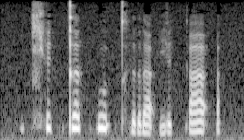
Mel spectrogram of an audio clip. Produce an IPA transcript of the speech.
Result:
t͡ɕʰ e˥˩ k̚ t a˥˩ t̚ p u˥˩ ʔ kʰ r a˨˩ ʔ j e˥˩ k̚ ʔ a˥˩ ʔ

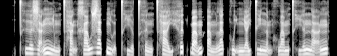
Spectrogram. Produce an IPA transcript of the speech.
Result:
t̪ʰ ɨ˧ ə̯ z a̰˧˥ ŋ ɲ ə˧˩ m t̪ʰ a̰˧˨ ŋ x a˨˦ w z a˦˥ t̚ ɲ ṵ˧˨ ə̯ t̪ʰ i˧˩ ə̯ t̪ʰ ə˧˩ n t̪ʰ a˧˩ j h ə˦˥ t̚ ɓ a̰˧˥ m ʔ a˧˩ m l a˦˥ t̚ h w ḭ˧˨ ɲ a˨˦ j t̪ i˧ n a̰˧˨ m h w a˧ m t̪ʰ i˨˦ ə̯ n a̰˧˥ ŋ

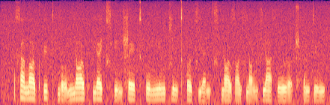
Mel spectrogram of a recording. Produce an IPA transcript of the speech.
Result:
x ä˥˧ n̪ ɑ˥˩ ʊ̯ pʰ y˥ t̪ʰ j o̰˨˩ ʊ̯ m j ɑ˥ ʊ̯ pʰ j ɛ˥ t͡ɕʰ ḭ˨˩ n ʂ e˥˧ ɪ̯ kʰ u˥˩ m i˥ n t͡ɕ y˥˧ n kʰ ɤ˥˩ t͡ɕ j ɛ̰˨˩ n t͡ɕʰ j ɑ˥˩ ʊ̯ x ɑ˩ ʊ̯ ɕ j ɑ̰˨˩ ŋ ɕ j ä˥˩ x u˧˥ ɻ ɤ̰˨˩ ʈ͡ʂʰ ə˥ n t̪ y˥ n

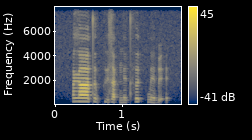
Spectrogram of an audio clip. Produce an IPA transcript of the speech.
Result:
ɣ aː˧ t̪ ə̰˧˨ w k ɨ̰˧˨ z a˨˩ k̚ ŋ ɛ̤˨˩ t̪ʰ əː˦˥ t̚ h w ɛ̤˨˩ ɓ ɛ̰˧˨ ʔ

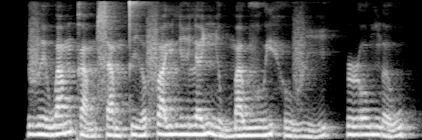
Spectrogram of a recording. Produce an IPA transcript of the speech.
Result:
v e˨˩ w a˧˥ m k a˨˩˨ m s a˨˩ m t̪ i˨˩˦ ə̯ f a˧ j l i˧ l ɛ˧˥ ɲ ə˨˩ w m a˧ w ɣ u˧˥ j h u˨˩ v i˨˩˦ | ɹ o˧ w ŋ ə˨˩˦ w

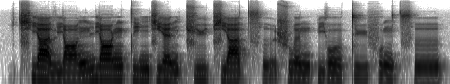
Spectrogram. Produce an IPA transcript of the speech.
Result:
t͡ɕʰ j ä˥˩ l j ɑ˧˥ ŋ n̪ j ɑ˥ ŋ t̪ i˥ ŋ ɕ j ɛ˥˩ n t͡ɕ y˥ t͡ɕ j ä˥ t͡sʰ ɹ̩˨˩ ʂ w ə˥˧ n p j o˥˩ ʊ̯ t̪ y˧˥ f ʊ˥˩ ŋ t͡sʰ ɹ̩˥

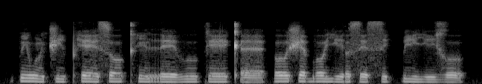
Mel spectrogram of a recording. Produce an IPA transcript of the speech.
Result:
p ĩ˦ w ũ˨ t͡ʃ i˨ pʰ eː˦˨ s oː˦ kʰ ĩ˦ r eː˦˨ β uː˦ k eː˦ kʼ ɛ˨ | oː˦ ʃ ɛ˦ b oː˦ j i˨ ɾ ʊ˦ s ɪ˨ s i˨ k͡p i˦˨ j i˨ ɣ o˨

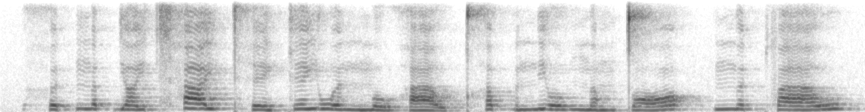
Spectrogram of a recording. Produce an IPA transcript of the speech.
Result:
h ɵ˨˥ t̚ ŋ ɐ˧ t̚ j ɐ˨˥ j t͡sʰ aː˥ j t̪ʰ e˨˩ j k e˥ j w ɵ˨ n m o˨˩ w h aː˨˩ w kʰ ɐ˥ p̚ ɵ˨˥ n j o˧ w n̪ ɐ˨ m t̪ ɔː˨˥ | n̪ ɵ˧ t̚ f aː˨˥ w

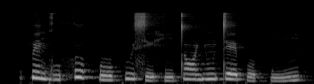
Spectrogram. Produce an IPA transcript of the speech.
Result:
p ɛ̃˧ ɡ u˨ h o˦˨ k͡p oː˨ kʷ ɨ˧ s e˨ h ĩ˨ t ɔ̃˦ j ũ˦ t ɛ˦ p o˨ k͡p ĩ˨˦

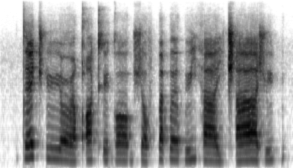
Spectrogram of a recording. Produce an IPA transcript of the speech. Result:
t ɛ t͡ʃʼ ʉː ʕ ʏ qʼ a kʼ ʏ ɡ ɔː ɡ ʃ ɔ f p a p əː p ʉ j h aː j t͡ʃʼ aː ʃ y p

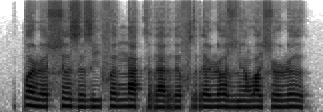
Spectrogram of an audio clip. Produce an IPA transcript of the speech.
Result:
p ʌ ɭ ɜ ɬ ə z ə z i f ɜ ŋ a k r a r ɜ f r ɜ ɭ ʌ ɮ ĩ lˠ i ɬ ə˞ ɭ ə

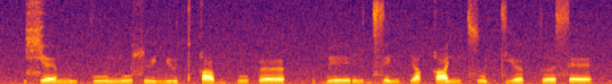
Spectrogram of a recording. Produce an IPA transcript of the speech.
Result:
ɕ ɛ m i k u n u ɬ y lʲ u tʲ q u bʱ u ɓ œ | ɓ e ɾ i d͡z e nʲ ʔ i q ɛ nʲ t͡s u tʲ œ k ə s ɛ

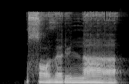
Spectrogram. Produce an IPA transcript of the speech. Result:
sˤ o ð œ ɾ y n a

